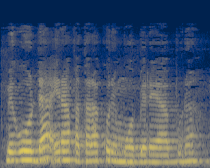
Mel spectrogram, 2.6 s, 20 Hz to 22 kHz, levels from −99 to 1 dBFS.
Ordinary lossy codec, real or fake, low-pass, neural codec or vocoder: AAC, 32 kbps; real; 19.8 kHz; none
